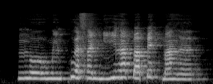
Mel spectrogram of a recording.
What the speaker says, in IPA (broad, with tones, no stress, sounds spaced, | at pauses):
ŋ oː˨ w ĩ˨ kʷ a˦˨ s ã˧ ɲ iː˨˦ l ã˦ ɓ a˧ ɓ ɛ˦ ɡ͡b ã˧ ɣ ə˧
